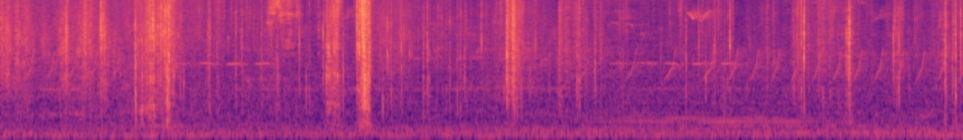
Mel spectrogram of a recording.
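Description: A plastic food pouch crinkles and rustles in someone's hands.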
